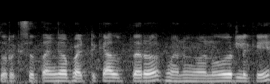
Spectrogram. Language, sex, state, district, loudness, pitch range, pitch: Telugu, male, Andhra Pradesh, Srikakulam, -15 LUFS, 150-160 Hz, 155 Hz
